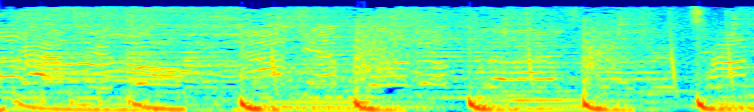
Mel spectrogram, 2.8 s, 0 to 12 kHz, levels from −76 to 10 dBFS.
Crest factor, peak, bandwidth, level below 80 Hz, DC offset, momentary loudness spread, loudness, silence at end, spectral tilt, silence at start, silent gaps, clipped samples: 12 dB; 0 dBFS; 10.5 kHz; -20 dBFS; under 0.1%; 3 LU; -11 LUFS; 0 s; -3 dB/octave; 0 s; none; under 0.1%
